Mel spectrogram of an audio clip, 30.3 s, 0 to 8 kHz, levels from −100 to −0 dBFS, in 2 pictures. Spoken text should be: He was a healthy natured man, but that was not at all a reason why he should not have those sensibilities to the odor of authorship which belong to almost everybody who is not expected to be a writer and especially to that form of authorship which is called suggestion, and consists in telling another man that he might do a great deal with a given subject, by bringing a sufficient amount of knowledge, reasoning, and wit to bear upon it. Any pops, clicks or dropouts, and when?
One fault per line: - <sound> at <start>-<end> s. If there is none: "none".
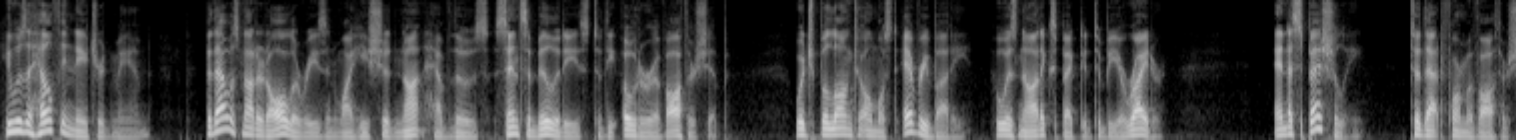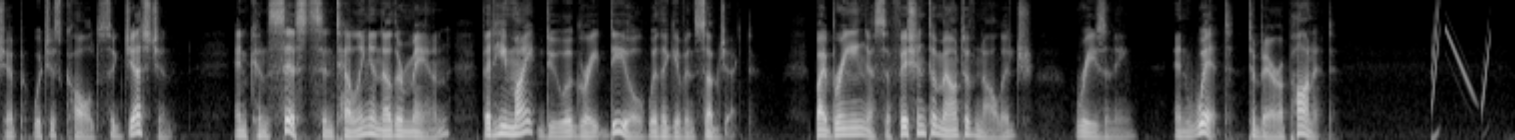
- chirp at 29.5-30.1 s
